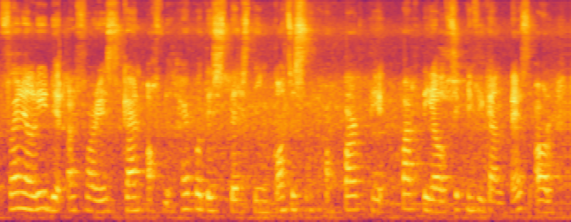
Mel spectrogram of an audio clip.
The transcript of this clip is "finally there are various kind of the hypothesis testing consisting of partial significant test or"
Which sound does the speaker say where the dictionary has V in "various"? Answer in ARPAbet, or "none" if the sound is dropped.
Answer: F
